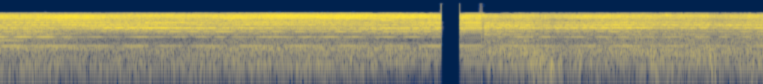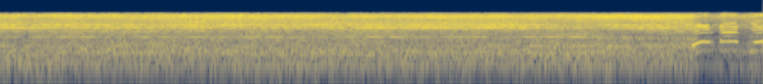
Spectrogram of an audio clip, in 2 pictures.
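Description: Jet aircraft turbines running, a loud steady rush with several high, fixed whining tones over it. The sound cuts out completely for a moment about four and a half seconds in, then carries on unchanged.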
